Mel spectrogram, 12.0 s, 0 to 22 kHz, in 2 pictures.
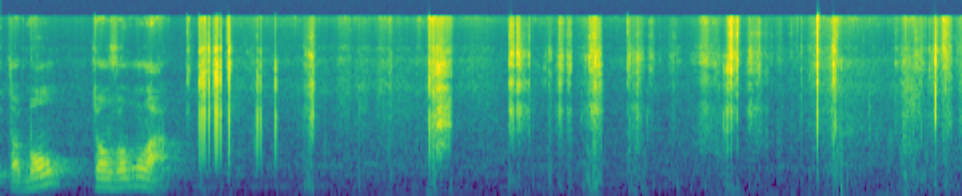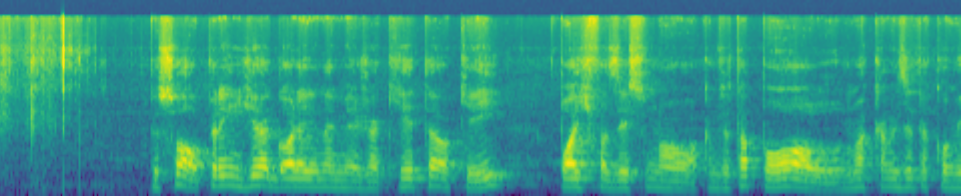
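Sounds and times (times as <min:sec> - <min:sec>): lapel microphone handling rustles: 0:01.2 - 0:06.7.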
